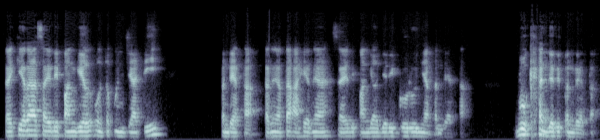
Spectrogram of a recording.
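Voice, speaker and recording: A man's voice: on the low side, level tone, moderate pace, fairly bright tone, husky, highs cut off. A man in his sixties, a theology teacher, giving a chatty, self-mocking personal testimony to a youth group and slipping into English phrases. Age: 60s. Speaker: guest speaker, theology teacher.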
